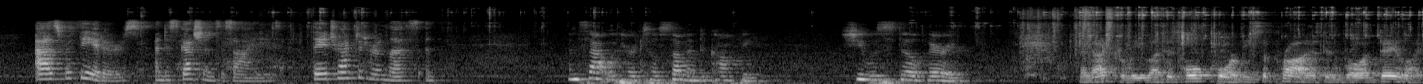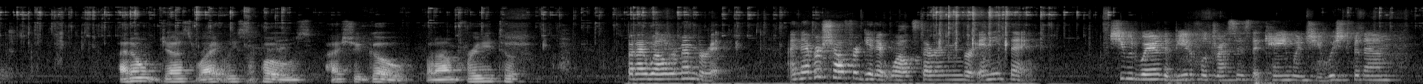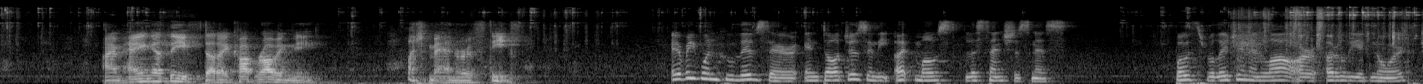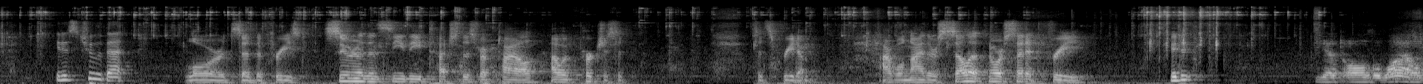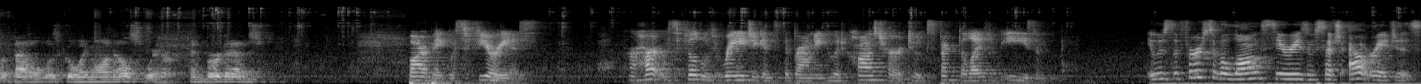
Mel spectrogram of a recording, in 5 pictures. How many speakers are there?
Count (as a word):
eight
